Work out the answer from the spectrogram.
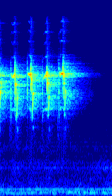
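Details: Plain prinia, the prenjak sawah or klik-klik bird, in a bird-tutoring recording: four loud buzzy clicking notes evenly spaced, fading out at the end.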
